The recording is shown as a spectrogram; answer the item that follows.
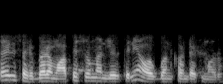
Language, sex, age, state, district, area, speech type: Kannada, male, 18-30, Karnataka, Koppal, rural, conversation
